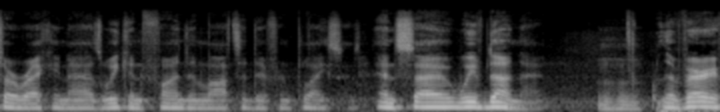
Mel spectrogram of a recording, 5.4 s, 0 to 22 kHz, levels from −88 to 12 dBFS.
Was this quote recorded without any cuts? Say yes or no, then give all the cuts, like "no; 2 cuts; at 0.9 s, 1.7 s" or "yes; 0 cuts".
no; 1 cut; at 2.7 s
